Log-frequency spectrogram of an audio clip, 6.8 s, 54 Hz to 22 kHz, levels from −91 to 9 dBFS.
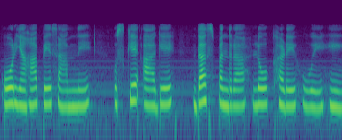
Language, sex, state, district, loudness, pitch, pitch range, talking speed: Hindi, female, Madhya Pradesh, Bhopal, -19 LUFS, 245 Hz, 235-255 Hz, 105 wpm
